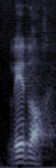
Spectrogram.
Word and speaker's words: Laidlaw: So instead of saying Laid, whatever I would have said, Laidlaw, that's how you say it, so good to know.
